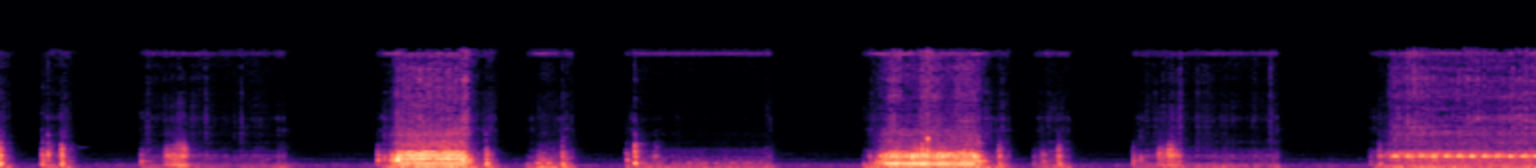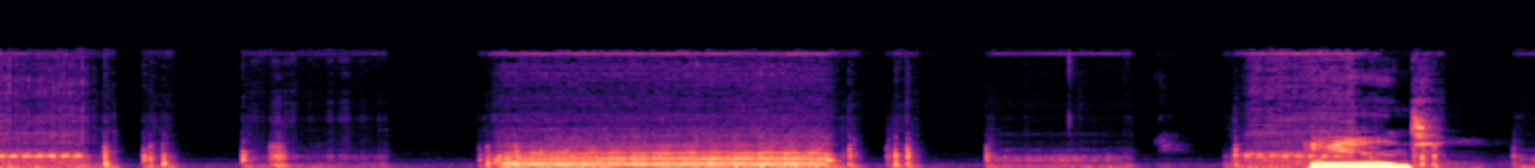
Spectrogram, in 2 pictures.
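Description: A Cricut cutting machine reads registration marks and then cuts printable iron-on. It whirs and buzzes close by in several motor bursts of varying length, with short beeping tones near the end.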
